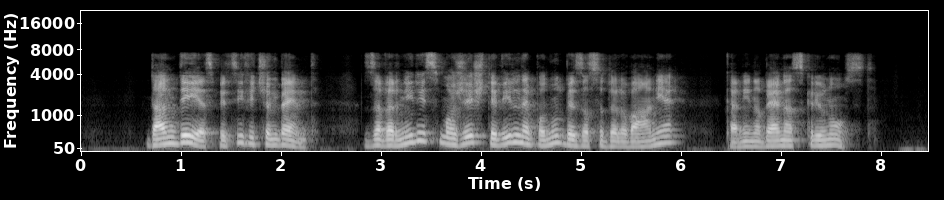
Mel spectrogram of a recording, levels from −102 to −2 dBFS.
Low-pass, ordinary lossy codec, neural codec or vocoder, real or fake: 7.2 kHz; none; codec, 16 kHz, 8 kbps, FreqCodec, smaller model; fake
